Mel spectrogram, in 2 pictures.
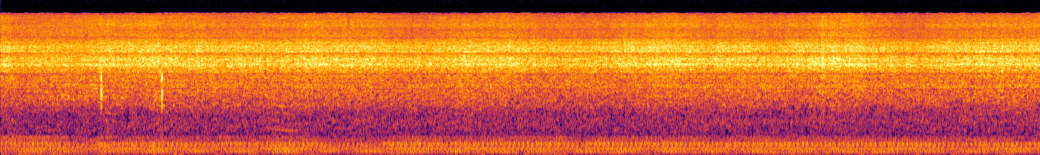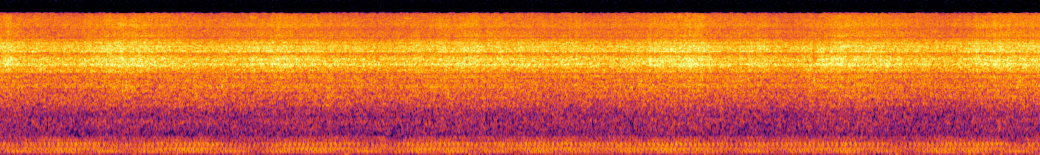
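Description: MasterCraft wake boat's inboard engine running steadily under way at surfing speed, with a constant rush of churning water from the wake.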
